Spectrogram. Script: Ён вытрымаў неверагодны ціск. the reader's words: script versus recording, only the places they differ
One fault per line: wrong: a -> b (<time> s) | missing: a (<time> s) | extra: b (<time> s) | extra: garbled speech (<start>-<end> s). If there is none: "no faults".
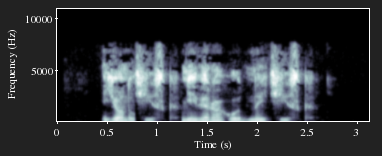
wrong: вытрымаў -> ціск (0.9 s)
